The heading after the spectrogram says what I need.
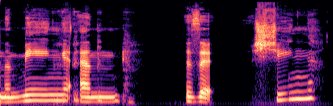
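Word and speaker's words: Qing: Ming and is it Shing q i n g I think it's pronounced I think it is Shing yeah the Ming and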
